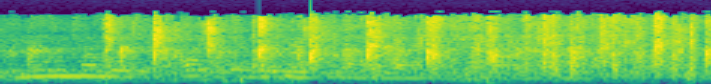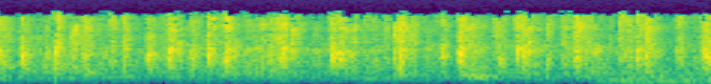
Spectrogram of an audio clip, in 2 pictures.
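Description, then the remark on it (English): Dozens of volunteers applaud steadily as a new vanload of recently released migrants arrives at Catholic Charities' operation at the Sacred Heart Church in McAllen. Dense, sharp hand claps run through the whole stretch while a few voices call out and chatter underneath. “Dozens of volunteers stop and applaud every time a new vanload of recently released migrants arrives at Catholic Charities' big operation at the Sacred Heart Church in McAllen.”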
